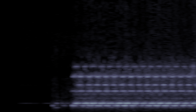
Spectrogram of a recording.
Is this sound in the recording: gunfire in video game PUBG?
no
